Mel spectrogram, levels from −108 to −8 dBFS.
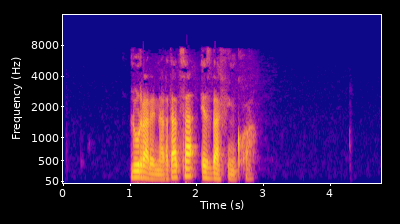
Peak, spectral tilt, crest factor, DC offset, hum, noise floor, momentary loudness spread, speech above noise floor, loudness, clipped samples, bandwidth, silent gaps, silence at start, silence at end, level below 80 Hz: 0 dBFS; -7 dB/octave; 20 dB; under 0.1%; none; -89 dBFS; 14 LU; 72 dB; -17 LUFS; under 0.1%; 7.8 kHz; none; 1 s; 1.9 s; -62 dBFS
